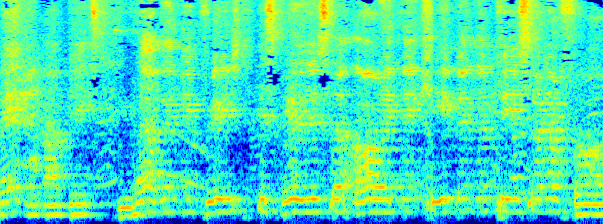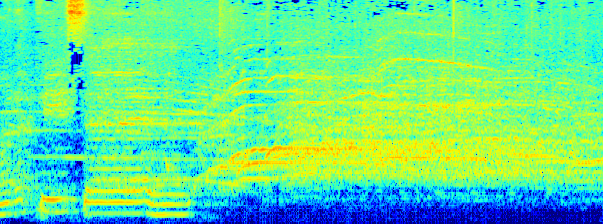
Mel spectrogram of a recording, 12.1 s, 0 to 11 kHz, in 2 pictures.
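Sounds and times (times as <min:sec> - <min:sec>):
crowd cheering and screaming: 0:05.3 - 0:12.0.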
